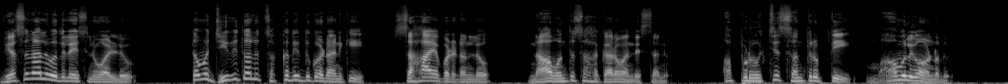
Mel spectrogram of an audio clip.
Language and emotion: Telugu, happy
